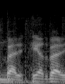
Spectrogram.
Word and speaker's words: Hedberg: Hedberg, yeah.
